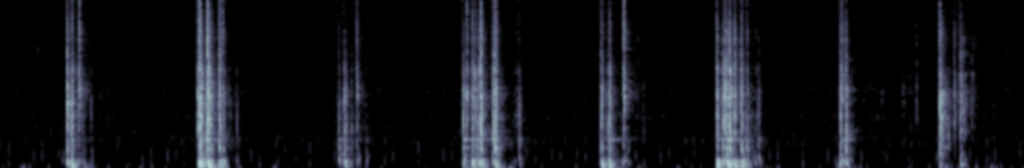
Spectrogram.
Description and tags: Picking up and putting down a telephone.
pick, up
